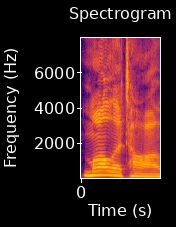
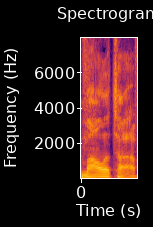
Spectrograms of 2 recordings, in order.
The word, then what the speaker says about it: Molotov: Molotov. Molotov.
